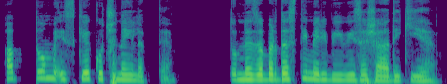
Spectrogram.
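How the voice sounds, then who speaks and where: A woman's voice: medium pitch, mellow, no room sound, studio quality, close to an everyday voice. A woman voicing a jealous, angry young man. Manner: accusing.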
